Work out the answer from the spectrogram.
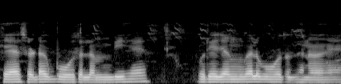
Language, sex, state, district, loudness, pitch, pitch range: Hindi, male, Uttar Pradesh, Saharanpur, -16 LUFS, 120 Hz, 115-120 Hz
